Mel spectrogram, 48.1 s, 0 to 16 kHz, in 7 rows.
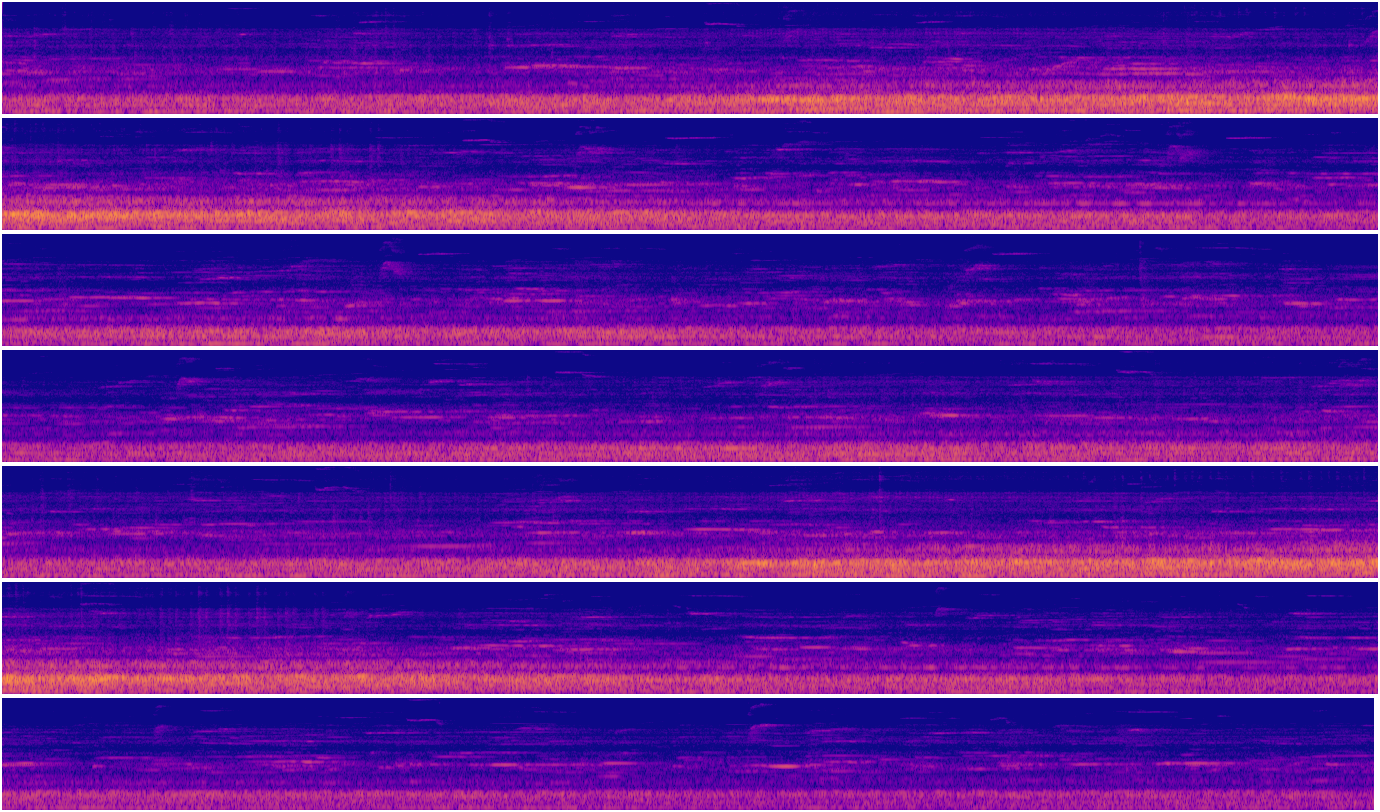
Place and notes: Plaza Simon Bolivar, Valparaíso, Chile - playground swings and train, contact mic
stereo contact microphone attached to the railing around a kid's train
Región de Valparaíso, Chile, 30 November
